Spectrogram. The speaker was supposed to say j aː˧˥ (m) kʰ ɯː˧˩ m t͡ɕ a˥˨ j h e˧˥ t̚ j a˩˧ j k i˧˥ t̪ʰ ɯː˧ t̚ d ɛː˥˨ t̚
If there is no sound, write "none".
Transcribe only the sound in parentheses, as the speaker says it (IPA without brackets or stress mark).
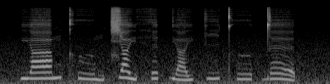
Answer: m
